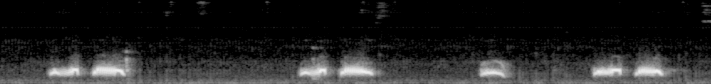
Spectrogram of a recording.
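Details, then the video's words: Thổ ồm vang cooing of a spotted dove: hollow, low coos in short-long pairs, interspersed with one lone coo, repeating roughly every one to two seconds in an otherwise quiet setting. "Tiếng chim cu gáy thổ ồm vang gáy gù siêu tốc siêu nhanh"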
